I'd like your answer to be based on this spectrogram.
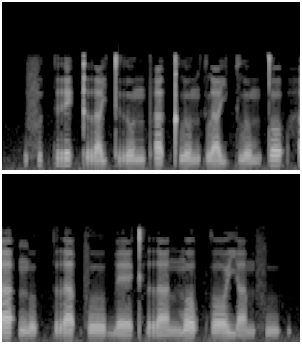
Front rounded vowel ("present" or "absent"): absent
